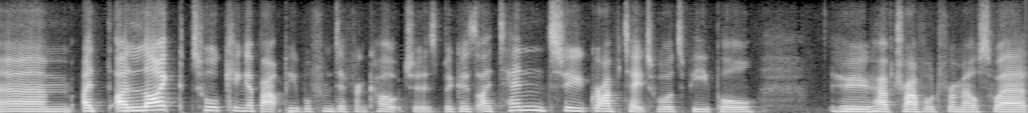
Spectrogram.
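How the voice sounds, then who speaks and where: The voice is an unremarkable speaking voice. It moves at a fairly quick pace with ordinary pitch variation. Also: woman. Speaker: stand-up comedian. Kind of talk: casual chat and stand-up.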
